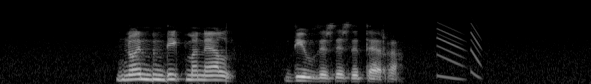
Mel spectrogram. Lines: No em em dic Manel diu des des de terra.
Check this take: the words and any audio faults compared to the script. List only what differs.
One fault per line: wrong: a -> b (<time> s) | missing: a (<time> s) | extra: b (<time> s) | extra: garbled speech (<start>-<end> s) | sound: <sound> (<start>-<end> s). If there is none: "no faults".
sound: chirp (4.4-4.8 s)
